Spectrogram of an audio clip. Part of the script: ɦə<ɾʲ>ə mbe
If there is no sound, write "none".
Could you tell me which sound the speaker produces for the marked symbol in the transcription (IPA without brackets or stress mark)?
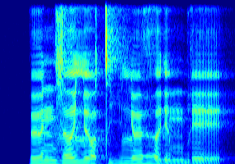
ɾʲ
